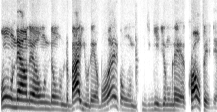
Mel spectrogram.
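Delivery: put-on Louisiana bayou accent. Showing how the character's Louisiana accent should sound: put-on Cajun accent. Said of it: "a Cajun".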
